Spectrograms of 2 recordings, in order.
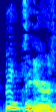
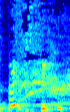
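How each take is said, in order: First: Said in the usual way. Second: Much higher, laughing through it; high laughing mimic. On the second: Mocking his comfort to his face, high and laughing. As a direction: squeak it out, cracking up. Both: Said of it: "with this toilet paper going".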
